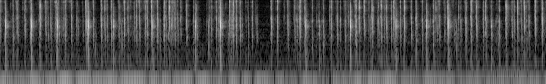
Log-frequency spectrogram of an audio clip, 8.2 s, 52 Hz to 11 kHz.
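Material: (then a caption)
Polycarbonate. A black polycarbonate KBD8x TKL mechanical keyboard with a poly plate, Gateron Black Ink switches and white and black PBT keycaps is typed on quickly with both hands, fingertips tapping the keys. A dense, steady stream of short, sharp clacks with a bright click around 2 kHz and a deep thocky body, each decaying almost instantly, with a brief lull near the four-second mark.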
